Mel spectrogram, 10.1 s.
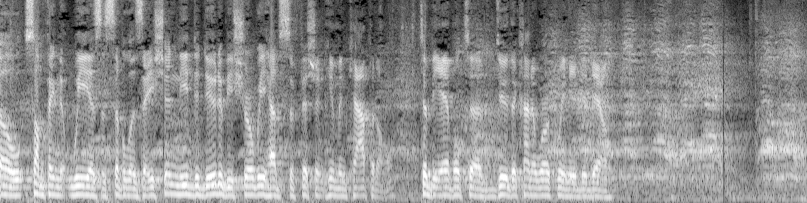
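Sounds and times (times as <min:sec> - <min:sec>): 
speech: 0:00.0 - 0:08.0
crowd of protesters chanting: 0:00.0 - 0:10.0
protesters clapping in rhythm: 0:04.0 - 0:06.8.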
